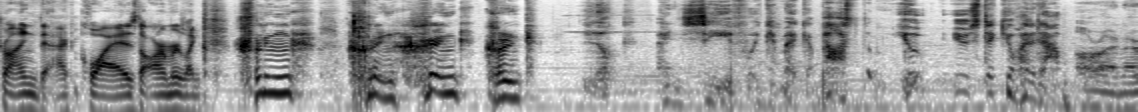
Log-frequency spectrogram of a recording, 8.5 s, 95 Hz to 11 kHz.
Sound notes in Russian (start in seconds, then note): 4.2 звон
